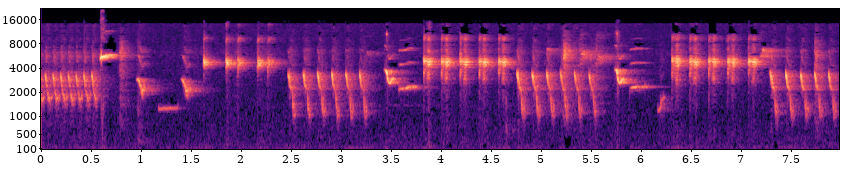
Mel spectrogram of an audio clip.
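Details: Asian pied starling delivering energetic training song for young birds: short whistles and slurs alternate with rapid repeated note bursts, several stuttering trills of five to eight notes.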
